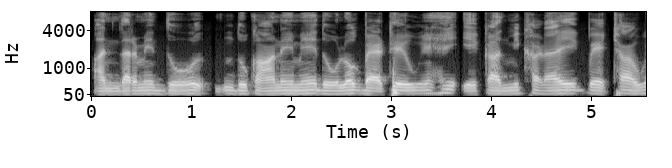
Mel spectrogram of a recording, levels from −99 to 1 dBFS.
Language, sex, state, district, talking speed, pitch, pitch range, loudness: Hindi, male, Jharkhand, Garhwa, 185 wpm, 105 Hz, 100-110 Hz, -17 LUFS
